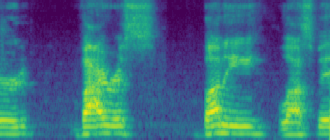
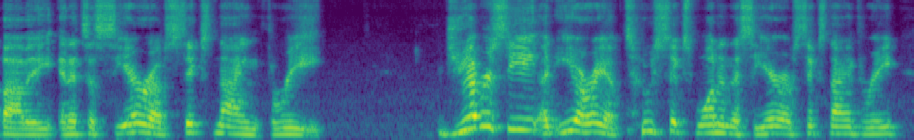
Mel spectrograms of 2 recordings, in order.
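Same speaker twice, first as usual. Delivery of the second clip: normal talking voice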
